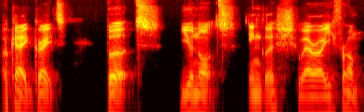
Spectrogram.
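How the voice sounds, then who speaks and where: A man hosting an interview, speaking clearly in a friendly, encouraging way. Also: lowish voice, steady tone, a little slow. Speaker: interview host, English teacher.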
